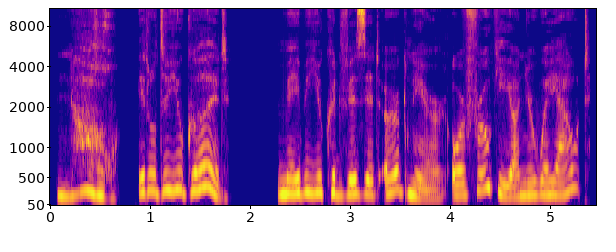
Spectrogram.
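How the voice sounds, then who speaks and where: A young woman voicing an eager village woman in a fantasy video game, speaking earnestly and clearly in scripted lines. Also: a little high, expressive, a little slow, darkish tone, dry recording, studio quality. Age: young adult.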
